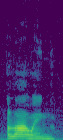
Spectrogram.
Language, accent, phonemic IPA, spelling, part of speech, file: English, US, /əˈlaʊɪŋ/, allowing, adjective / verb, En-us-allowing.ogg
- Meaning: present participle and gerund of allow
